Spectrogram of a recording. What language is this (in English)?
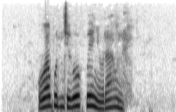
Kalenjin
